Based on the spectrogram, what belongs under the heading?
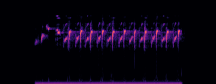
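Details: A Spanish goldfinch sings a rising two-note intro, then about twelve quick, evenly spaced buzzy-bright twittering notes in a steady roll lasting just over two seconds; quiet background.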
